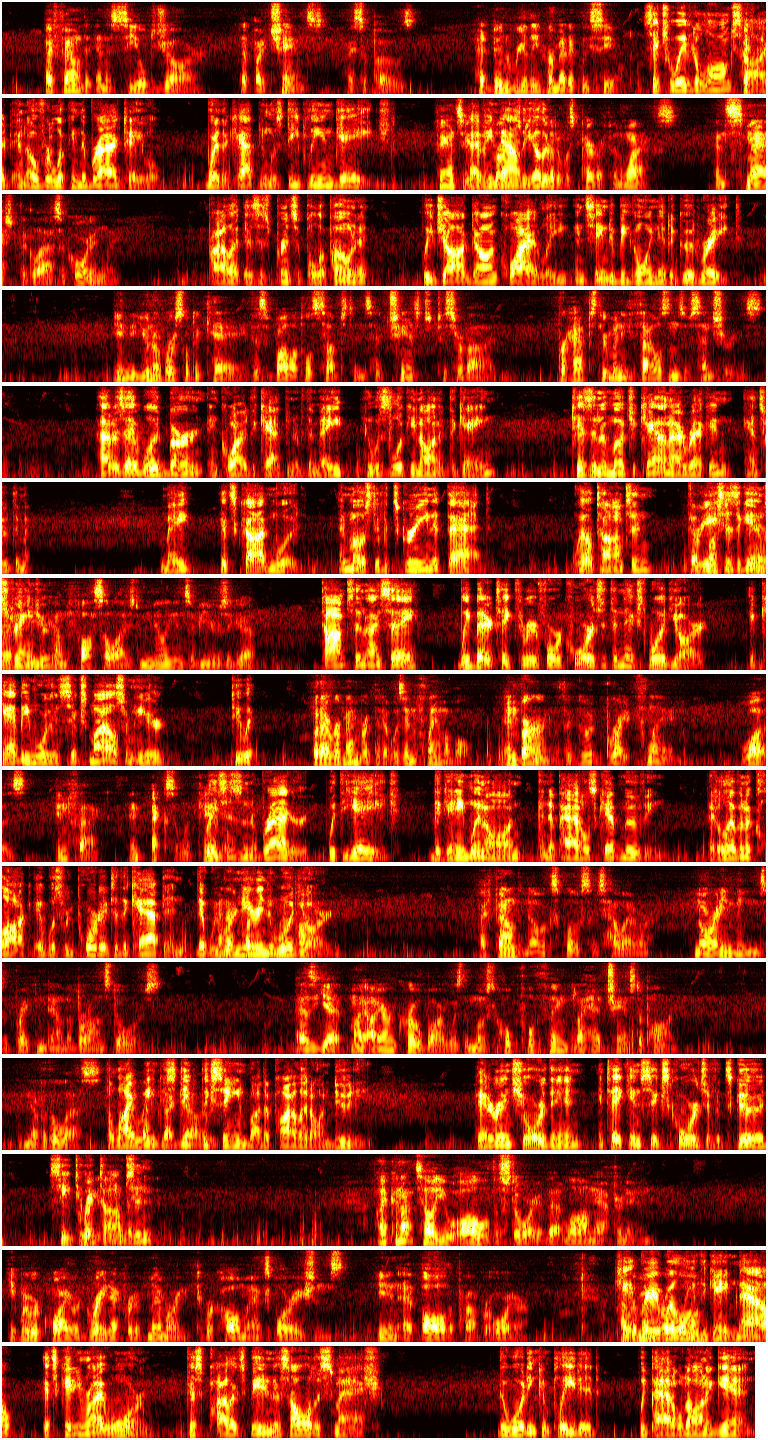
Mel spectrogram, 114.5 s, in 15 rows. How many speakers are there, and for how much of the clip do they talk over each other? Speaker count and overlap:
two, about 8%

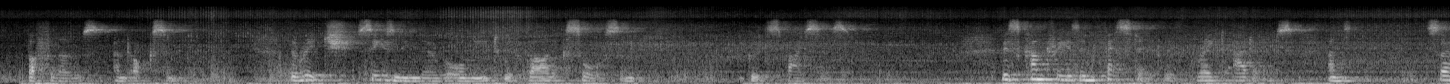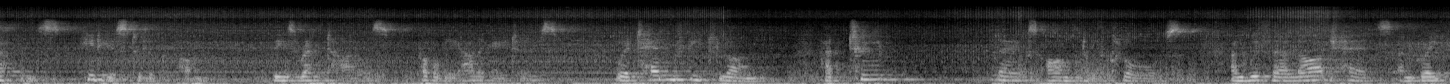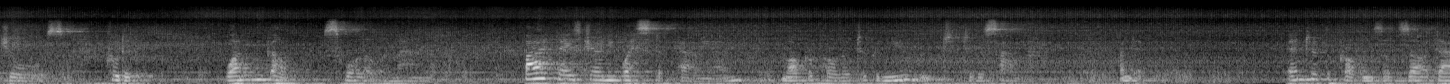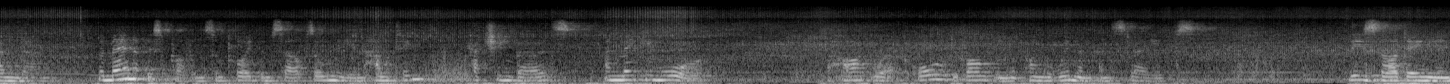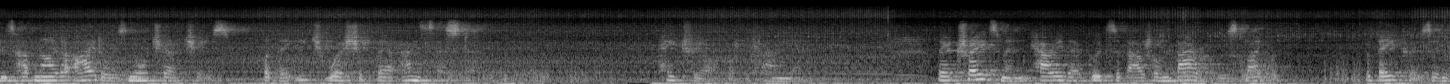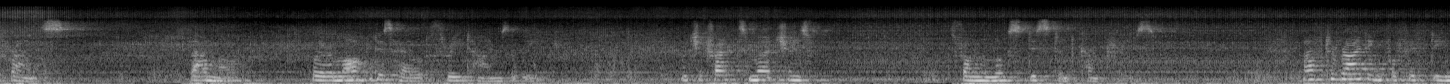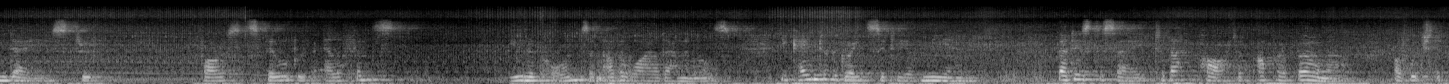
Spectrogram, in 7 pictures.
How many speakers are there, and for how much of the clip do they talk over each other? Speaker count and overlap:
one, no overlap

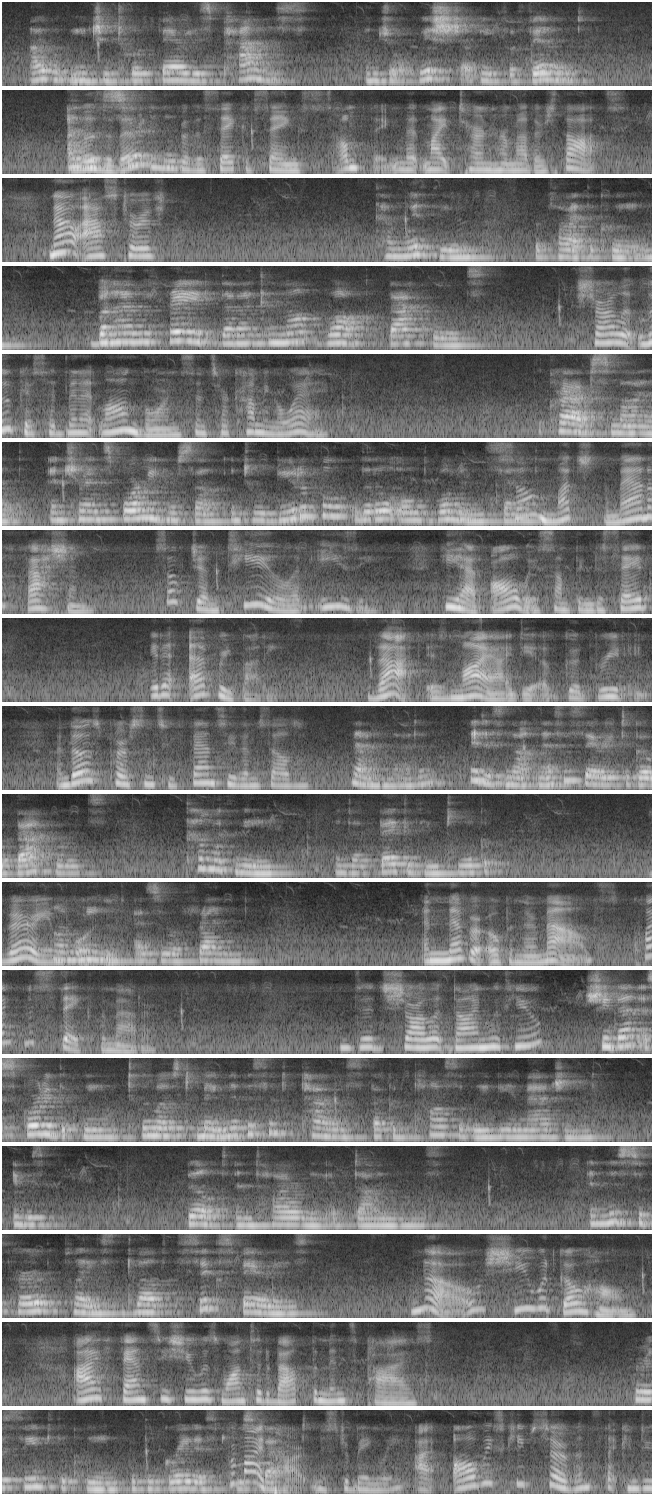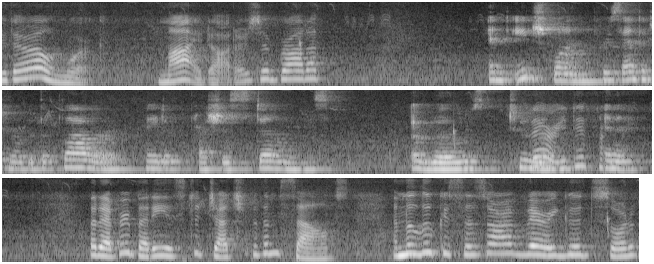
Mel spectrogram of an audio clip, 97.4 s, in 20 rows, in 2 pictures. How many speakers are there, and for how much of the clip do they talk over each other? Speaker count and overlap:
two, about 4%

